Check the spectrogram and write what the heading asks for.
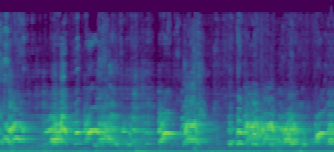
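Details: A cockatiel in an aviary gives a run of chattering, warbled whistles, bright and scratchy, in a courtship song or mating call.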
